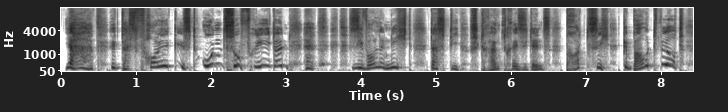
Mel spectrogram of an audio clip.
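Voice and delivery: very high, fretful adviser voice; increasingly upset adviser. Acted. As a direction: let the aide's worry climb. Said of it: "Der Berater regte sich immer mehr auf".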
